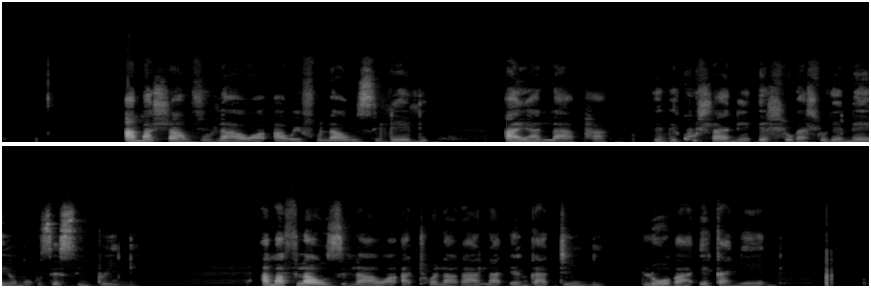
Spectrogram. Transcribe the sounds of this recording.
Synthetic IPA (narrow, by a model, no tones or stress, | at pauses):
amaɬaɱvulawaʔawefulawuzileli | ajalapʰa | imikʰuɬanɛʔeɬuɣaɬuɣɛnɛjɔŋoɣusesintʼwiːni | amafulawuzilawaʔatʰɔlaɣalaʔɛŋad̥ʱini | lɔβaʔɛɡ̥ʱaɲeːni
